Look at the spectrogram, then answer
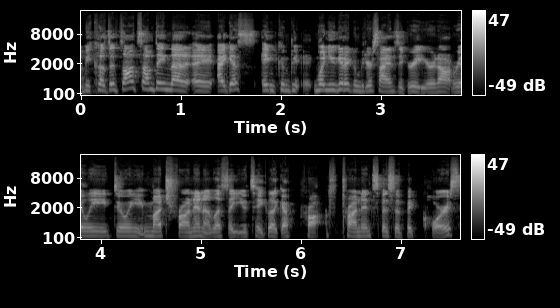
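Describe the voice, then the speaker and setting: Her tone bright and sharp, a woman talks at a very fast pace with lively intonation and a medium pitch. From Peru. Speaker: software engineer. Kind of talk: podcast interview answer. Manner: casual, filler-heavy.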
